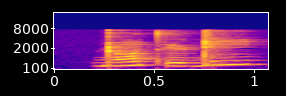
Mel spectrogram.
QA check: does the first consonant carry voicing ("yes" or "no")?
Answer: yes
